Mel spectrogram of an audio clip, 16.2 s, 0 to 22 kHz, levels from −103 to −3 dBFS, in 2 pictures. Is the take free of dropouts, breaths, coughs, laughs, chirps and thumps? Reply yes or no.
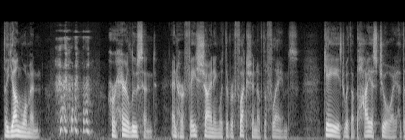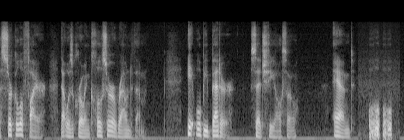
no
